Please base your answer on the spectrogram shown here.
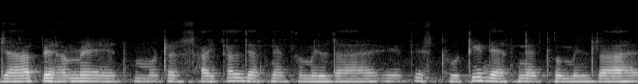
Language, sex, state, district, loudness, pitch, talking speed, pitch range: Hindi, male, Maharashtra, Mumbai Suburban, -19 LUFS, 140 Hz, 160 wpm, 135-145 Hz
